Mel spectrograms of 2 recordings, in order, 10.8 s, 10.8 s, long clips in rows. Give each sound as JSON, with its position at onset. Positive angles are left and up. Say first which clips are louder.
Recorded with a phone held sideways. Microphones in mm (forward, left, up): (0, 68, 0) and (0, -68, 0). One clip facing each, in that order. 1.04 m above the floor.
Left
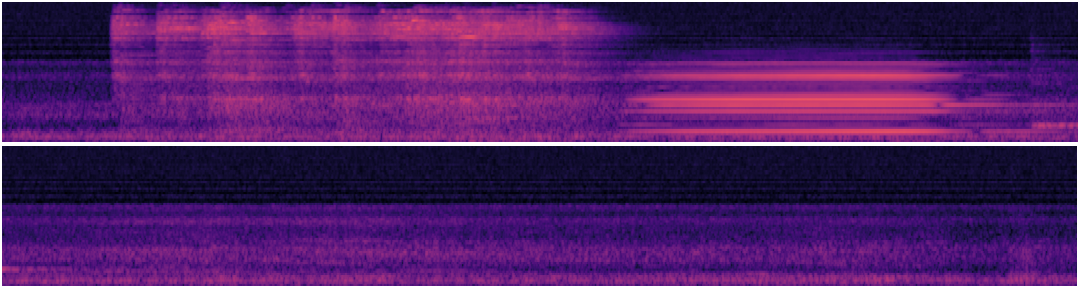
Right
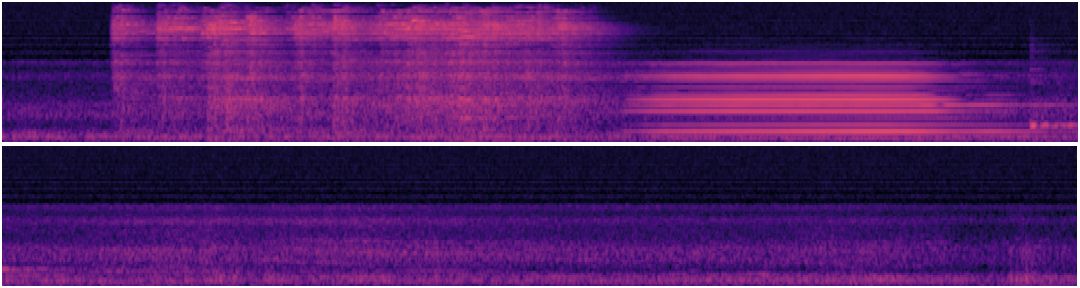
{"t": 0.5, "sound": "keys jangling", "louder": "even", "side_deg": -60, "distance_m": 3.0}
{"t": 3.1, "sound": "a violin", "louder": "left 1 dB", "side_deg": 25, "distance_m": 4.5}
{"t": 5.1, "sound": "a cowbell", "louder": "right 4 dB", "side_deg": -75, "distance_m": 1.3}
